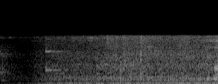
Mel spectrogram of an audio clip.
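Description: Faint, steady sizzle of ground turkey, onions and peppers browning in a skillet on the stove.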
